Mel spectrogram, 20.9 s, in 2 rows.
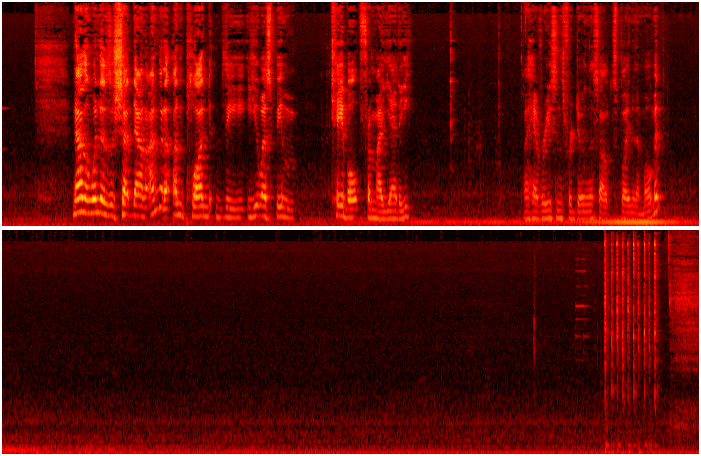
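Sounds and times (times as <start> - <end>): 
speech: 1.0 - 6.2, 7.8 - 10.0
pressing F12 key on computer keyboard: 19.5 - 20.4.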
